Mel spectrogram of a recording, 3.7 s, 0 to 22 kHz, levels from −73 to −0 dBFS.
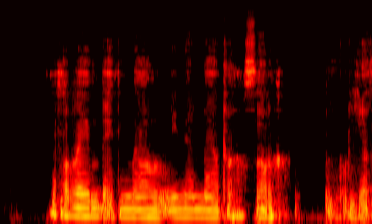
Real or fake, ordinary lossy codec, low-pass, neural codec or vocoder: fake; none; none; codec, 44.1 kHz, 1.7 kbps, Pupu-Codec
